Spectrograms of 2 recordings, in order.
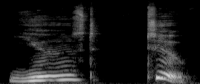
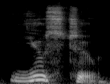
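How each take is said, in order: First: The two words are said separately, with a d. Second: The words blend into one, without a d. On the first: "it is written used to" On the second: "that D will slip into a T sound... the whole thing is going to sound like one word"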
